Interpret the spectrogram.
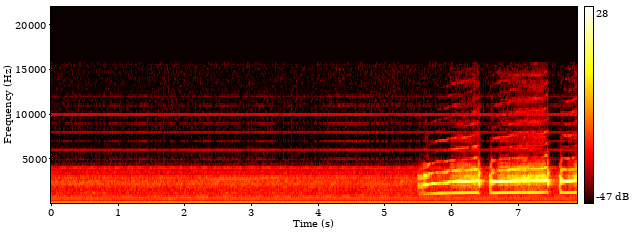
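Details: Peregrine falcon at a nest in Harrisburg, Pennsylvania, on 20 December 2020: after a long hum-filled quiet, a series of sustained whining, slightly rising tonal notes begins, broken by brief gaps.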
